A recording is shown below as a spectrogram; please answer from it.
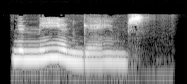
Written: Nemean Games

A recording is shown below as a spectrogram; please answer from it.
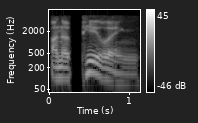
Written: unappealing

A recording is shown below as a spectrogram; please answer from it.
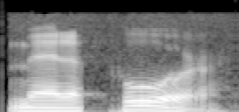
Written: Manipur

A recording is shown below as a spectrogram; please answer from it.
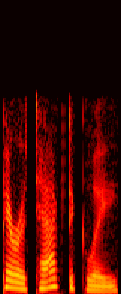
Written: paratactically

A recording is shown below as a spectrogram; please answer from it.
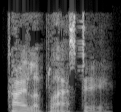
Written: cheiloplasty

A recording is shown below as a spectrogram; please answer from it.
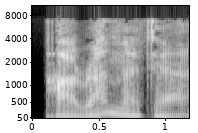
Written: paramita

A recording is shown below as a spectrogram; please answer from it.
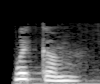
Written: Wykeham

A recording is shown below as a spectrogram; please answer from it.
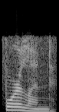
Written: foreland

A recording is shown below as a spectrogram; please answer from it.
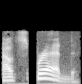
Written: outspread

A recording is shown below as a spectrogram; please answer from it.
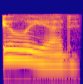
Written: Iliad

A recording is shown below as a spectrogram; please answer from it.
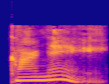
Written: carne

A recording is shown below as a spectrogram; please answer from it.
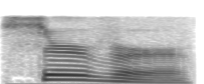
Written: server

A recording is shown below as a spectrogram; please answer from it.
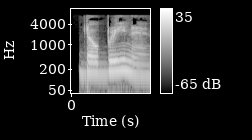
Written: dobrynin

